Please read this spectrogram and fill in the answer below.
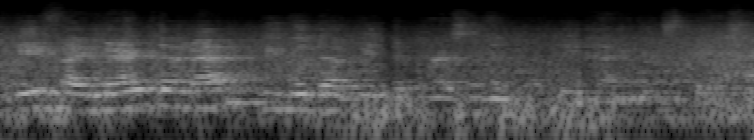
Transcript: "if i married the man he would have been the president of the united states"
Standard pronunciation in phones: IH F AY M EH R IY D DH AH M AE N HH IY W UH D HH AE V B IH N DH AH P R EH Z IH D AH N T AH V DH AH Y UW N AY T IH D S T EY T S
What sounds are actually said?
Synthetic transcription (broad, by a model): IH F AY M EH R IY D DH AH M AE N HH IY W UH D HH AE V B IH N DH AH P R EH S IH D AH N T AH V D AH Y UW N AY T IH D S T EY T S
